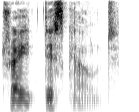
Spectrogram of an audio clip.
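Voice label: "trade discount", English, British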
